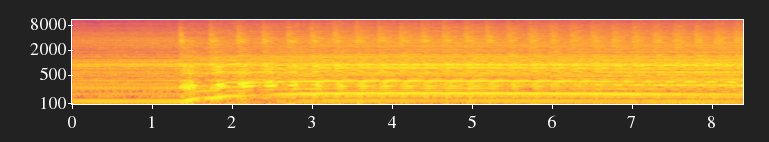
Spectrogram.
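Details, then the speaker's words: 2016 Honda Pilot 3.5 L with DTC P2652 and the check engine light on, engine just started: it settles into a fast, steady idle that stays high while the rocker arm oil pressure switch voltage bounces between 6 and 10 volts; a rocker arm oil pressure switch circuit fault. "so the engine is running the idle is very high so our voltage is bouncing around"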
